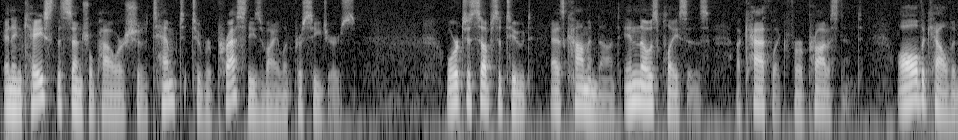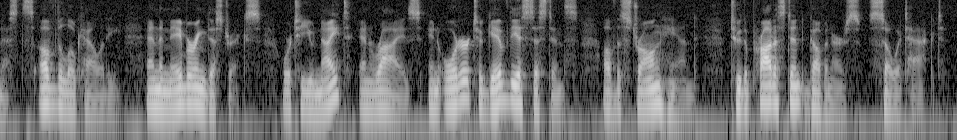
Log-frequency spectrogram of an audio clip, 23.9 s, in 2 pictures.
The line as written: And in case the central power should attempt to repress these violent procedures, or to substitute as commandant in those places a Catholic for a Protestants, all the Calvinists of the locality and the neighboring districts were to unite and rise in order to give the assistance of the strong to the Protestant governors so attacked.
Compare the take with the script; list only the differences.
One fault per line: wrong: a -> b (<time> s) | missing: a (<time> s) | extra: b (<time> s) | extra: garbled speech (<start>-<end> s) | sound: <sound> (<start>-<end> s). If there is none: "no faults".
wrong: Protestants -> Protestant (10.1 s)
extra: hand (20.2 s)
